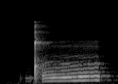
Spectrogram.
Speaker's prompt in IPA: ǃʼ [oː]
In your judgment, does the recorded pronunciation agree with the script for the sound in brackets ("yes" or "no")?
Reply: no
